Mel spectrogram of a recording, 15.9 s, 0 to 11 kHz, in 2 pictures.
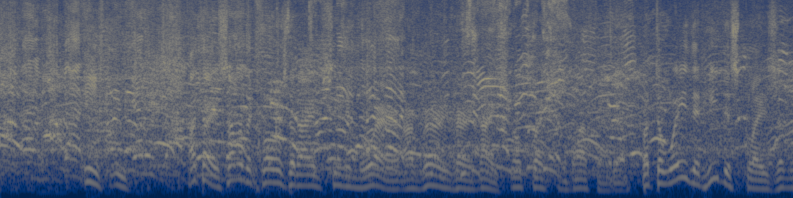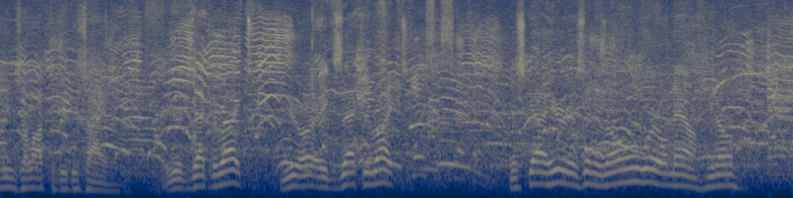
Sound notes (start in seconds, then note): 1.7 chuckling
